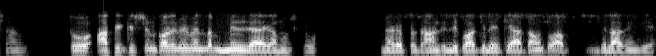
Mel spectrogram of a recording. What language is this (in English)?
Hindi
